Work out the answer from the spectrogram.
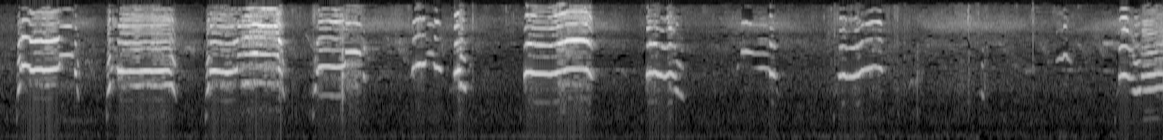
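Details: Eaglet of bald eagles squabbling with its mother over a fish at the nest in June: repeated high, piercing squeals in rapid bursts, about one per second, some long and wavering, later notes shorter and fainter.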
